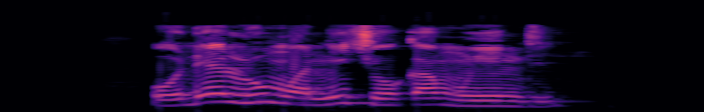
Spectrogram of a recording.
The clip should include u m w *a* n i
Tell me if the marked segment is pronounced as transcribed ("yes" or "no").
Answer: yes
